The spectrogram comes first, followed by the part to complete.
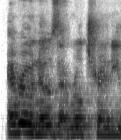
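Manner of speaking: ordinary talk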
